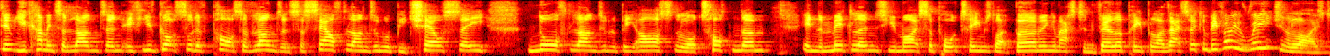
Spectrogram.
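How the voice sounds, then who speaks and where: A man with an English accent speaks in a high pitch. His pace is fairly quick and his pitch variation ordinary. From England. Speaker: former sports TV presenter, fan blogger. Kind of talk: casual chat.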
